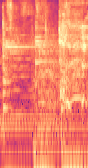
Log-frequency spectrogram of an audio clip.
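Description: A man coughs twice in quick succession, close and fairly loud, harsh throaty bursts with no speech.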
